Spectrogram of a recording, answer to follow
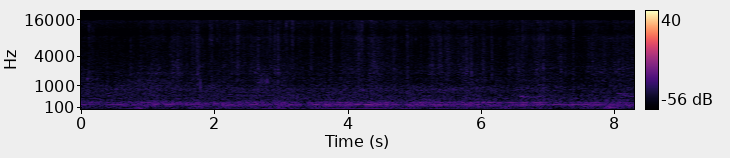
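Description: Faint, irregular clicking of metal knitting needles as knit stitches are worked, over a low steady hum.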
